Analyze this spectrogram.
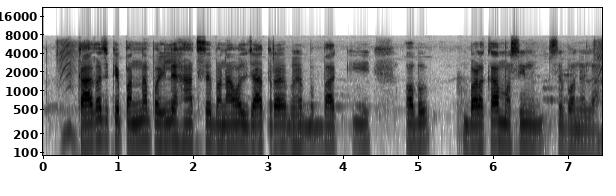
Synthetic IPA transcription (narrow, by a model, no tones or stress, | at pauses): kaːɡəd͡ʒkepənːapəɦileɦãːt̪ʰsebənaːwəld͡ʒaːt̪ɾəɦebɦebaki | əb | bəɽ̤kaməsiːnsebənela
